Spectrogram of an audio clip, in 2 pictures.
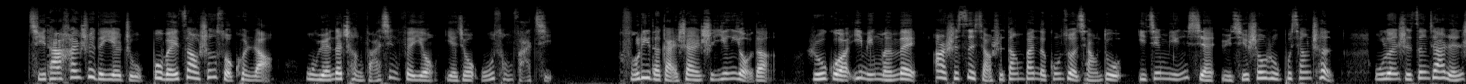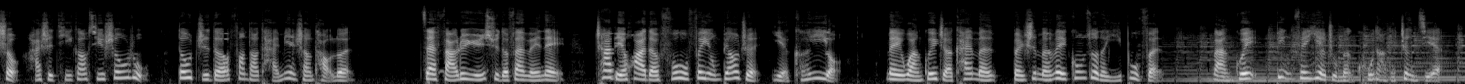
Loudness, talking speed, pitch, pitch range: -20 LUFS, 290 characters per minute, 235 Hz, 200-265 Hz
